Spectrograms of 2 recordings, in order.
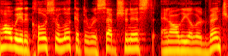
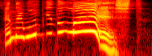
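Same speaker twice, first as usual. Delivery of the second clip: mock-dramatic verdict; 5 dB louder than usual. Goblin Slayer refusing the rescue, high mock-dramatic finish. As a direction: jump up high and loud. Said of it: "he's like".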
